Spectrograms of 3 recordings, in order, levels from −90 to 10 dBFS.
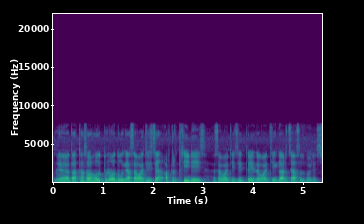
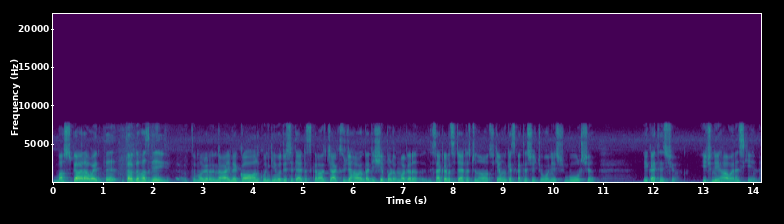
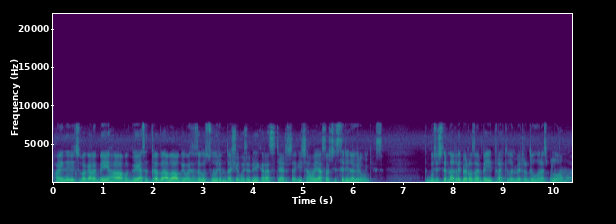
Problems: background sounds at intervals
